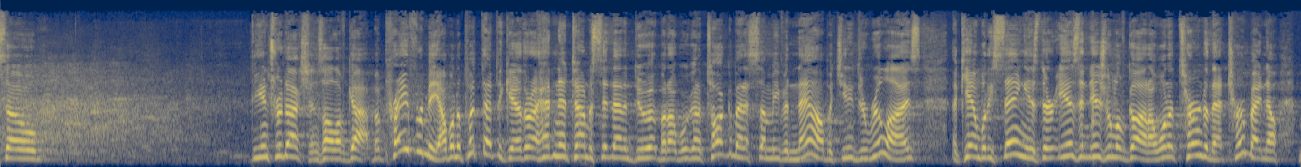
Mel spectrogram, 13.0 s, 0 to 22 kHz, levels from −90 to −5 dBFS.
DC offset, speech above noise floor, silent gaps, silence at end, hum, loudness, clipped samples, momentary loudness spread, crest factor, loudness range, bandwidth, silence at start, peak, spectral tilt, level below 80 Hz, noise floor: under 0.1%; 26 dB; none; 0.05 s; none; -19 LUFS; under 0.1%; 12 LU; 18 dB; 4 LU; 17 kHz; 0 s; -2 dBFS; -1.5 dB/octave; -82 dBFS; -45 dBFS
